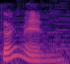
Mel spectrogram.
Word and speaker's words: theremin: And then the THEREMIN.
